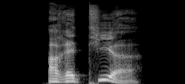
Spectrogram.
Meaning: 1. singular imperative of arretieren 2. first-person singular present of arretieren
- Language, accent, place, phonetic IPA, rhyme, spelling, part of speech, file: German, Germany, Berlin, [aʁəˈtiːɐ̯], -iːɐ̯, arretier, verb, De-arretier.ogg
